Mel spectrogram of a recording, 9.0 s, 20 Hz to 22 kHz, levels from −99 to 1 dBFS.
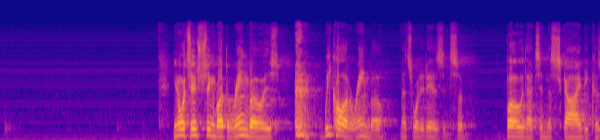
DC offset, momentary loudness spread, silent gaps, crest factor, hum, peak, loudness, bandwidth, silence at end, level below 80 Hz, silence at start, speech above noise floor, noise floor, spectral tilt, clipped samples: under 0.1%; 14 LU; none; 18 dB; 60 Hz at -55 dBFS; -12 dBFS; -27 LUFS; 11.5 kHz; 0 s; -68 dBFS; 2.4 s; 41 dB; -68 dBFS; -4.5 dB/octave; under 0.1%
